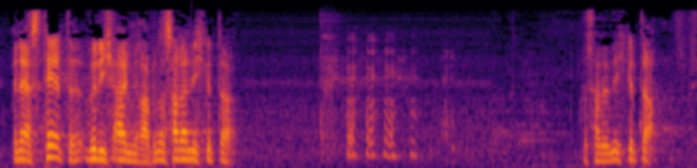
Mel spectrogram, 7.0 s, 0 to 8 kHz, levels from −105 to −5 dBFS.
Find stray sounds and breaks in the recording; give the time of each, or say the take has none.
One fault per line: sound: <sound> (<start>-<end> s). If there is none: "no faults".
sound: laugh (3.2-4.7 s)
